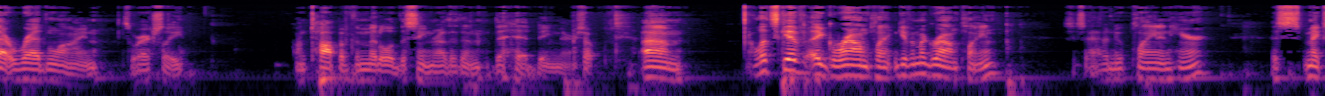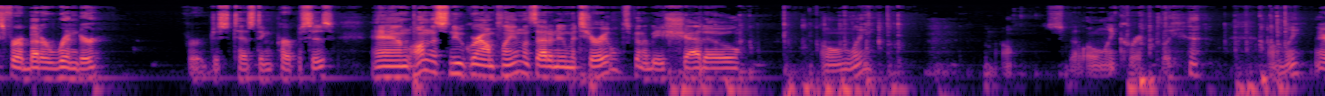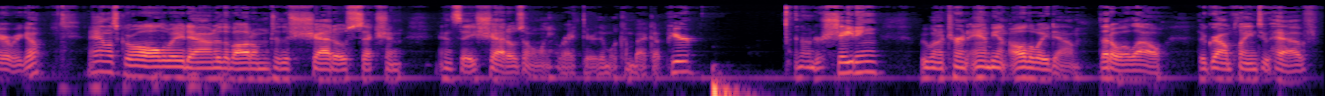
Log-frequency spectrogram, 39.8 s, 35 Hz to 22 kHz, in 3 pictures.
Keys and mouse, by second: 1.7-3.6 drag, 1.9-5.7 middle drag, 5.7 KP_3, 6.7-8.9 middle drag, 8.1 shift+a, 10.1 s, 11.1-14.1 drag, 11.5 s, 12.5-14.5 middle drag, 17.4-22.1 drag, 23.4-26.1 drag, 31.3-38.9 drag.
